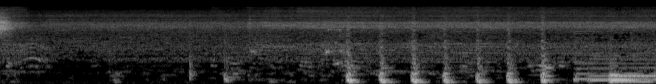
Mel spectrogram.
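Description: Acoustic guitar picked note by note as the intro to a self-written song: a few scattered notes at first, settling into a steady run of plucked notes about three a second from about halfway through, over a faint steady hiss.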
